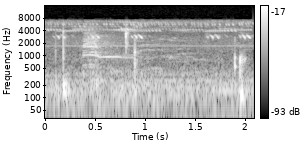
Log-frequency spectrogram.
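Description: Faint high-pitched chirping in short repeated pulses in the background, with a few soft clicks.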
